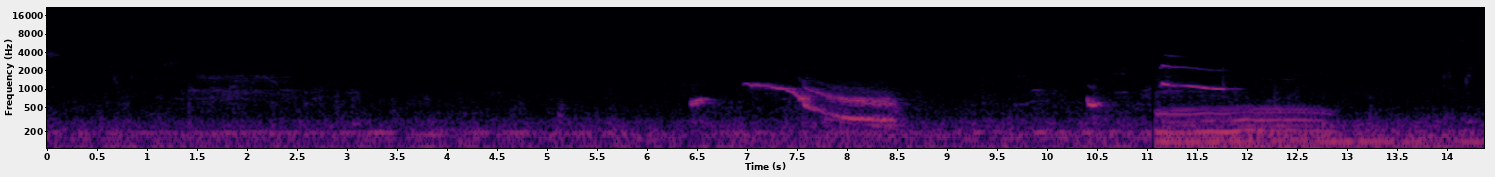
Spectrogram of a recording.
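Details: Bengal kitten, newly added to a home, crying with all its might while standing up to a large hissing resident cat. It gives short faint calls, then a long downward-sliding meow and a later tonal cry over a steady low hum.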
